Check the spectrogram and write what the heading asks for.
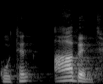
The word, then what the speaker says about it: Guten Abend: 특히나 끝에 나오는 D는 테이라고 발음하는 거 기억하시면서 Guten Abend 이렇게 하시면 되겠죠.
